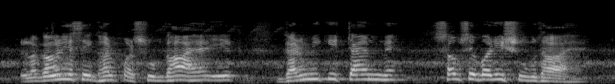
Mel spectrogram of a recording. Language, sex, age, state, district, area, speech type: Hindi, male, 60+, Bihar, Begusarai, rural, spontaneous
